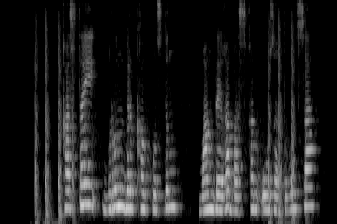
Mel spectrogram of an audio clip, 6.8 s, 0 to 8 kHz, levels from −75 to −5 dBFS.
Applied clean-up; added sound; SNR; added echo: none; Knock; 12 dB; none.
